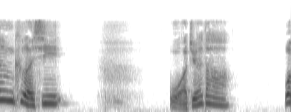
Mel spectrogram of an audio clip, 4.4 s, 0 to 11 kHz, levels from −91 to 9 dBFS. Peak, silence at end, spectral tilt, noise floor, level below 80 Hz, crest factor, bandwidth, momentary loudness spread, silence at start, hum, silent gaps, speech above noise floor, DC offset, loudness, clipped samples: -12 dBFS; 0 s; -6 dB/octave; -83 dBFS; -64 dBFS; 20 dB; 6.4 kHz; 14 LU; 0 s; none; none; 54 dB; under 0.1%; -30 LUFS; under 0.1%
